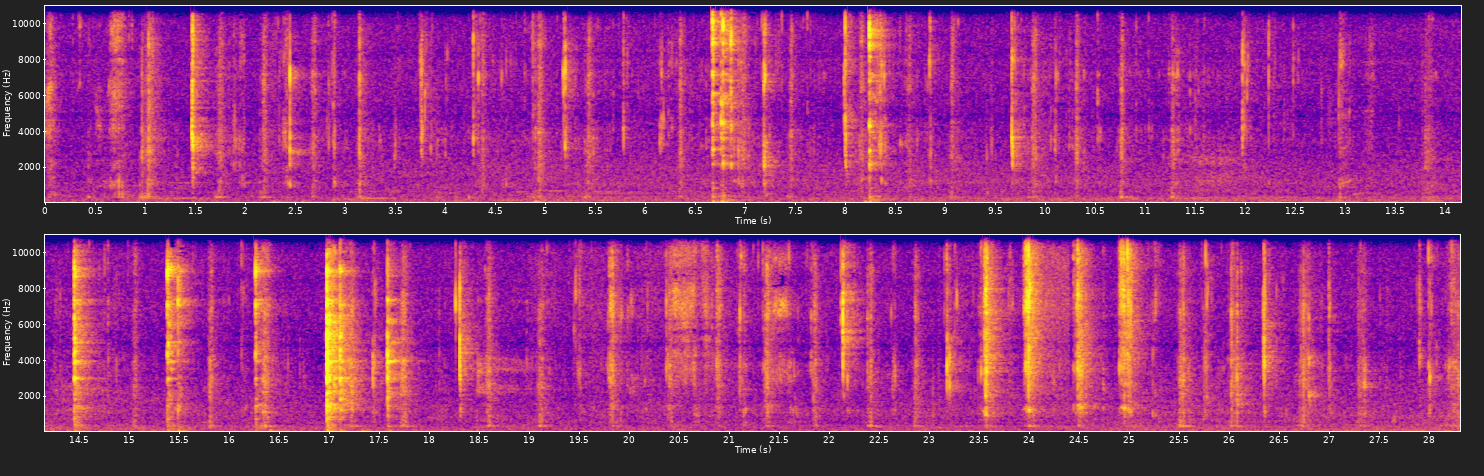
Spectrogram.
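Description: Close-up mouth sounds of a person chewing spicy glass noodle salad with boneless chicken feet: soft, irregular wet clicks and crunches from the chewy cartilage and noodles. One sharper, louder click comes about two-thirds of the way through.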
